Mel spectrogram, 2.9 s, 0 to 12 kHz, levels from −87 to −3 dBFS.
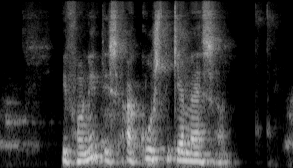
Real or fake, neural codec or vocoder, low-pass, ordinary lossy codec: real; none; 10.8 kHz; Opus, 16 kbps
